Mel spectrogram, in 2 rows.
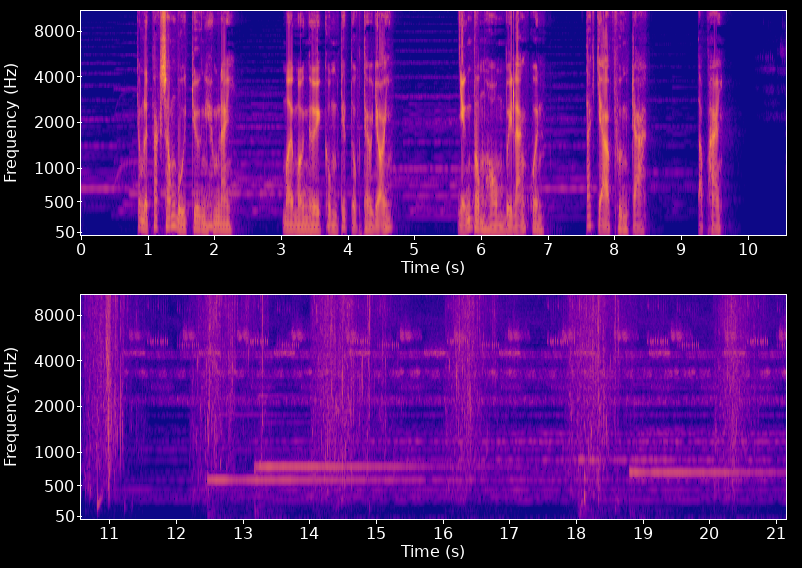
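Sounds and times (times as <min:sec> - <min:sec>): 
speech: 0:00.8 - 0:02.4, 0:03.0 - 0:04.8, 0:05.6 - 0:07.0, 0:07.6 - 0:08.6, 0:09.2 - 0:09.7
paddle strokes of a small three-plank wooden boat rowed through a canal: 0:10.6 - 0:11.5, 0:12.2 - 0:19.1, 0:19.9 - 0:21.1
steady tonal music bed: 0:12.5 - 0:21.1.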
